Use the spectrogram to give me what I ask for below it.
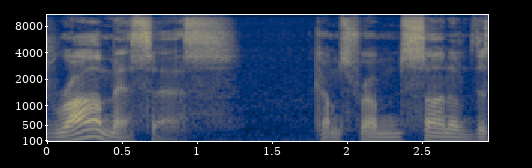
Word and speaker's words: Ramesses: and uh rama see they used to call the pharaohs ramses but that was ramesses comes from son of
